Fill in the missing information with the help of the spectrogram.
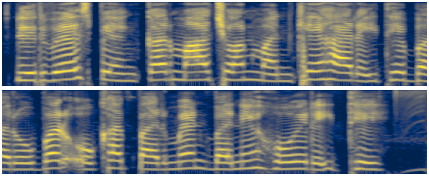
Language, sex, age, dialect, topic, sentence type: Chhattisgarhi, female, 18-24, Western/Budati/Khatahi, banking, statement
